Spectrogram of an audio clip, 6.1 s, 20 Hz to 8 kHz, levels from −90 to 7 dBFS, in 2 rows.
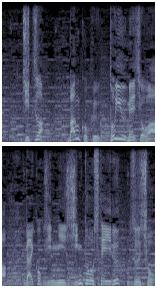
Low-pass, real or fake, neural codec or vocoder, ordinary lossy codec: none; real; none; none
